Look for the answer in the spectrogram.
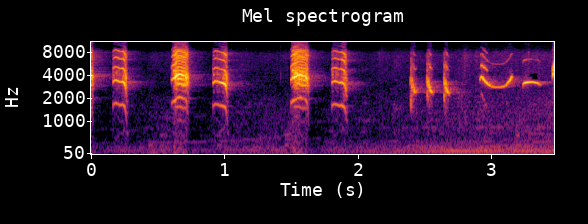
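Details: Long-tailed Shrike of the Madura type singing for bird training: loud rasping double notes spaced apart, followed by quieter rapid chips and a drawn-out, wavering whistle.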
